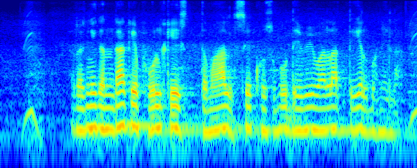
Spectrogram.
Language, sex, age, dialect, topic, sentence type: Bhojpuri, male, 18-24, Southern / Standard, agriculture, statement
